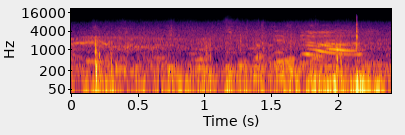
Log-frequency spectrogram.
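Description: Indistinct voices of people talking in the background, with a single sharp footstep knock on a stone slab shortly after the start.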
